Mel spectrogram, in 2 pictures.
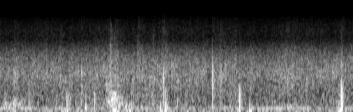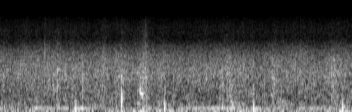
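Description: Footsteps tread slowly across a floor.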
